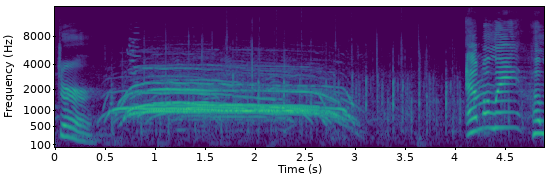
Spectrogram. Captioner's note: audience cheering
